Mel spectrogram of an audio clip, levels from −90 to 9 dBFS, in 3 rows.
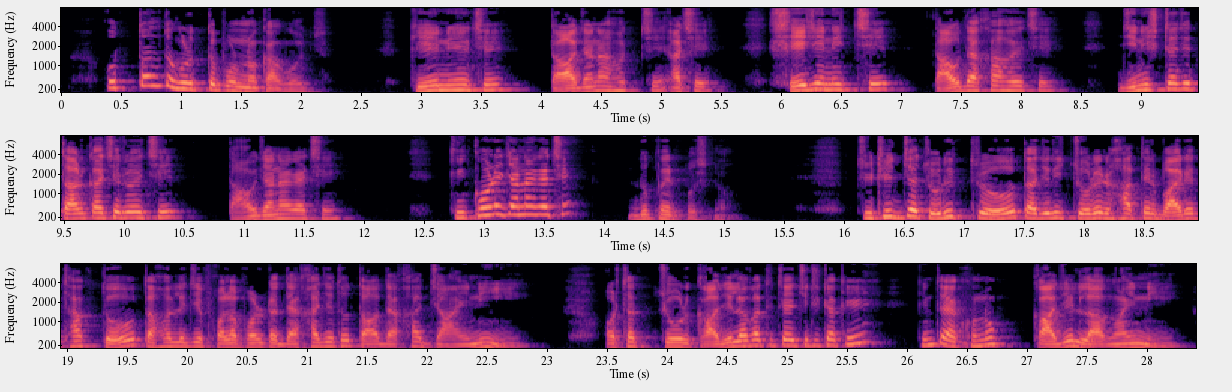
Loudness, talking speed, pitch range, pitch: -21 LUFS, 120 wpm, 130-200 Hz, 160 Hz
